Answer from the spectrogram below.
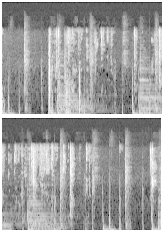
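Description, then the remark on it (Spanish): Hail clatters down in a dense, irregular patter of sharp ticks and taps, loud, striking hard surfaces with a low, steady hum beneath. “escucha, por favor escuchen el granizo.”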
